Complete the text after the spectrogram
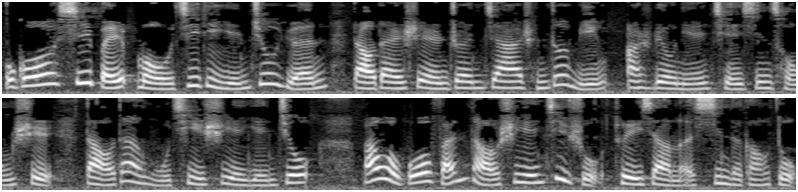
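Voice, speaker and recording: A woman with a dark, mellow tone speaks at a moderate pace. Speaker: news anchor. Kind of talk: news reading. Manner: formal. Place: studio. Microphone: lapel.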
